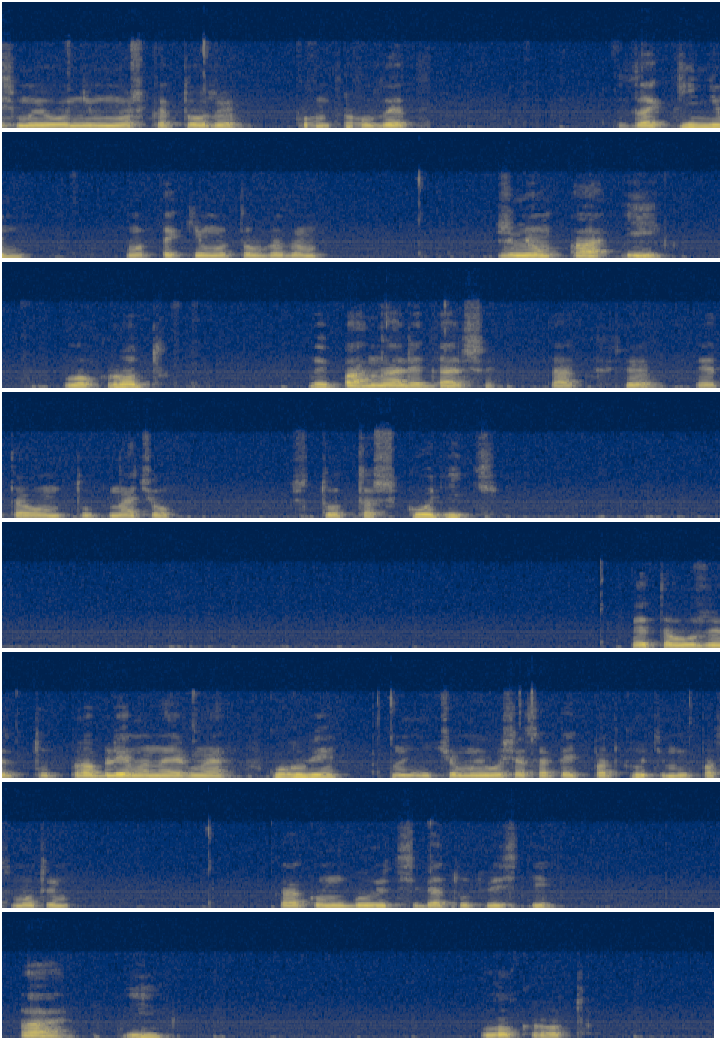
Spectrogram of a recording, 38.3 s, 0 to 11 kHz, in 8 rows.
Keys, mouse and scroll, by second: 0.5 click, 2.4 ctrl+z, 3.4 click, 4.1 click, 5.2 click, 8.7-11.0 a, 9.7 i, 12.7 click, 24.1 middle click, 24.1-26.2 scroll up 1, 26.5 click, 27.1 click, 27.4 click, 28.6 click, 30.5 middle click, 34.2 a, 35.7 i.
